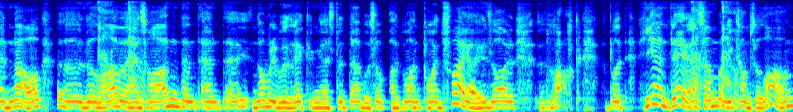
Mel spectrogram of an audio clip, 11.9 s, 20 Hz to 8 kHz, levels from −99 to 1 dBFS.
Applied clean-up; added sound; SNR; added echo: none; Cough; 15 dB; reverberation time 0.1 s.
